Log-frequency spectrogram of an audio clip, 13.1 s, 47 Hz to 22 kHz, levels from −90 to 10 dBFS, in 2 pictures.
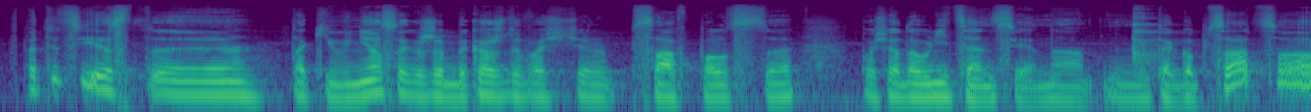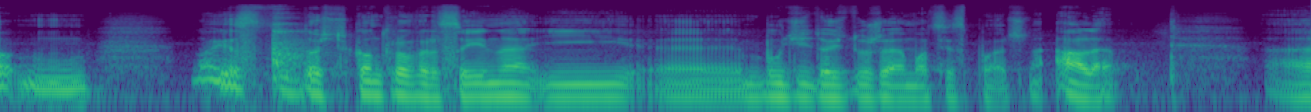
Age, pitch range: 30-49, 105-125 Hz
